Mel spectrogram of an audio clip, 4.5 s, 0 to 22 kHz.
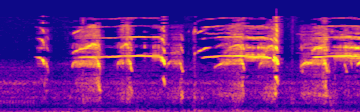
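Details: Peregrine falcons at their nest on a water tower in Axel, recorded between March and May 2011: harsh, wailing calls repeated roughly every half second, rich in overtones and rising and falling in pitch.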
